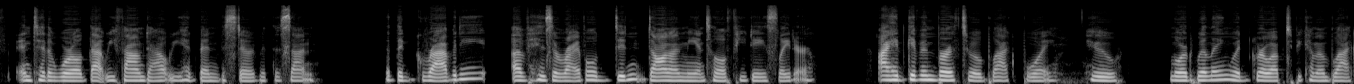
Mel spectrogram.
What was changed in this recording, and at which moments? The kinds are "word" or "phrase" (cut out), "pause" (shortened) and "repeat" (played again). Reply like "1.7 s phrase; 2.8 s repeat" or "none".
none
